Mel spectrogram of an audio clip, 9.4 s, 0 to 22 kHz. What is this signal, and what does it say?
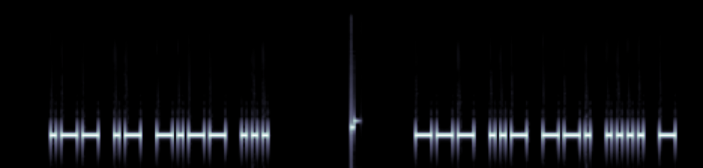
Morse code, heard as a keyed tone, about 17 wpm, 700 Hz. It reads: WAYS OUGHT
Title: Sets of 5 Words Encore - New Word Drill - 17wpm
